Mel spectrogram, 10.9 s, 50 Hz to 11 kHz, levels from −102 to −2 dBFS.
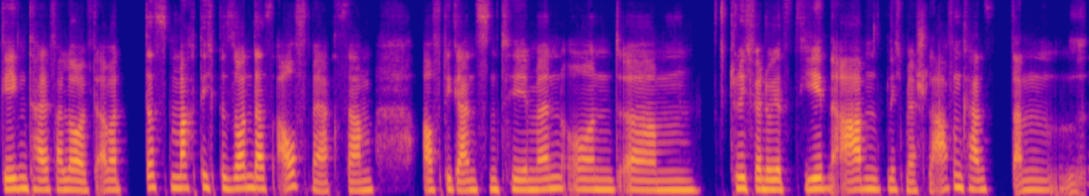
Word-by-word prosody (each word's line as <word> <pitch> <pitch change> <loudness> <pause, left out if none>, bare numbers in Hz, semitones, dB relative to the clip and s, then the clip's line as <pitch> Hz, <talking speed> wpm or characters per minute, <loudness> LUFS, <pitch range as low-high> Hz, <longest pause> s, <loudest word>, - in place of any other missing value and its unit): Gegenteil 170 -1 +3
verläuft. 160 -2 +1
Aber 160 0 -1 0.2
das 195 +1 -3
macht 190 0 +1
dich 195 -3 -1
besonders 180 0 +2
aufmerksam, 155 -5 -2 0.5
auf 160 - +1
die 175 - -1
ganzen 160 +2 0
Themen 165 +3 0
und, 165 -2 -1
ähm 160 -1 0 0.3
natürlich, 185 -3 +2
wenn 170 - +5
du 165 0 +5
jetzt 160 -1 -2
jeden 175 +1 +4
Abend 170 +2 +3
nicht 165 -2 -5
mehr 145 -2 -3
schlafen 180 +6 -1
kannst, 170 -2 -1 0.2
dann 160 -5 -5
165 Hz, 140 wpm, -28 LUFS, 160-175 Hz, 0.5 s, wenn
